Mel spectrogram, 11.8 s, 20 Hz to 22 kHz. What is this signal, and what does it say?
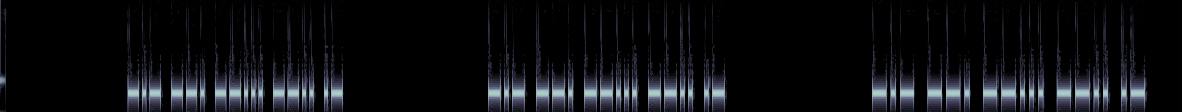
Morse code, heard as a keyed tone, about 29 wpm, 700 Hz. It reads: KG7ZA KG7ZA KG7ZA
